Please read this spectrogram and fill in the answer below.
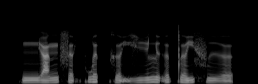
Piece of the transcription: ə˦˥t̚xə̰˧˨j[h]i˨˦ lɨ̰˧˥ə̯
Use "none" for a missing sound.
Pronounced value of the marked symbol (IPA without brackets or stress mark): ɣ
